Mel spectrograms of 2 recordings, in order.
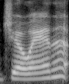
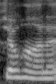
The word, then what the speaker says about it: Johanna: Yeah, sometimes it's Johanna and sometimes it's Joanna. Most often, if there's an H, you do pronounce it, but I have seen some who don't. Okay.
